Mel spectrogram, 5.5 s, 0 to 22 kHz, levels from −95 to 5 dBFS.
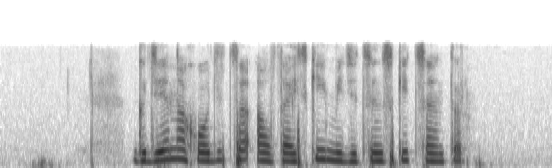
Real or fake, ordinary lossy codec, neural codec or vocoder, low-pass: real; Opus, 16 kbps; none; 7.2 kHz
